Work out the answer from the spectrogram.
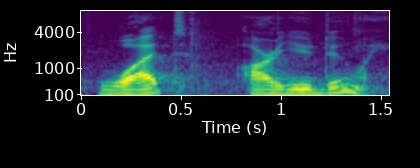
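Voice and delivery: soft, low questioning; hushed still small voice; quiet voice. Acted. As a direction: ask it gently and low. Quiet voice of God.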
